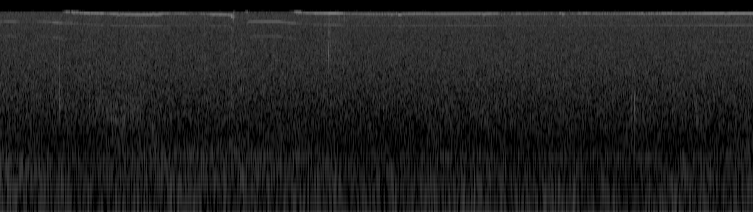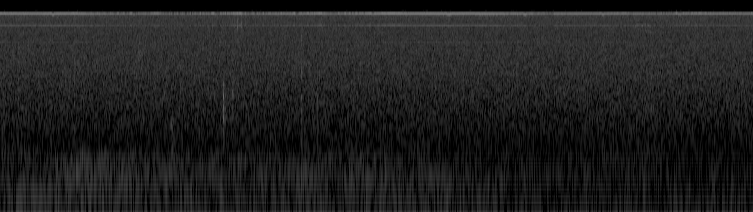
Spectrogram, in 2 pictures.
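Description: Quiet room tone: a steady faint hiss with a low hum, and one small click about ten seconds in.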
